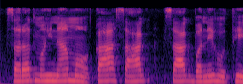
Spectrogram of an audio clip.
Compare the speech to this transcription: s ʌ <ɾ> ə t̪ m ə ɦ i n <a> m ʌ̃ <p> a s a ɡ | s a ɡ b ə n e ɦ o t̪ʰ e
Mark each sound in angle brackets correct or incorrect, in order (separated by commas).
correct, correct, incorrect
